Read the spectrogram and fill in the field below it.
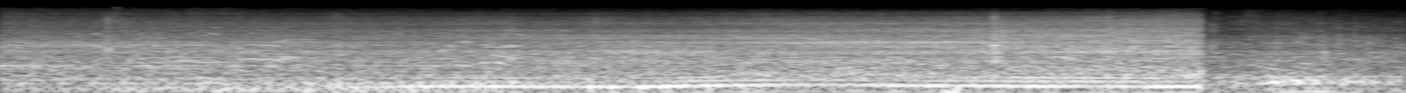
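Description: A small car engine hums as the car drives slowly past.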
